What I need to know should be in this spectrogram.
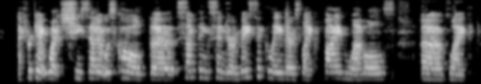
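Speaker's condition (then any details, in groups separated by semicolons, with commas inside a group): No condition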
